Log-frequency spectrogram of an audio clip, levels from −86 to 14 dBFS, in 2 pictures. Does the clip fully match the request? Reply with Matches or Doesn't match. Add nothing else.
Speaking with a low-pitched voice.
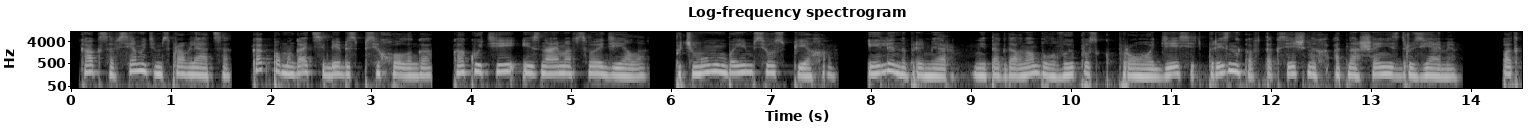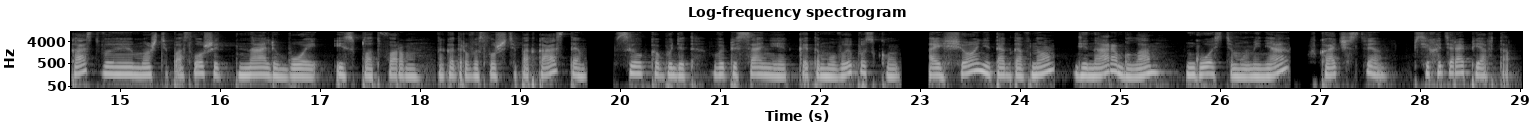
Doesn't match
